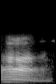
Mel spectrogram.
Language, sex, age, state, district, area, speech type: Urdu, male, 45-60, Uttar Pradesh, Mau, urban, conversation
